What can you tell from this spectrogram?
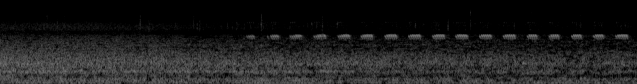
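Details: Crickets singing at night, a song of courtship in search of a mate; from midway a regular run of short, high, pure chirps, about four per second, over a steady broad rushing background noise.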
